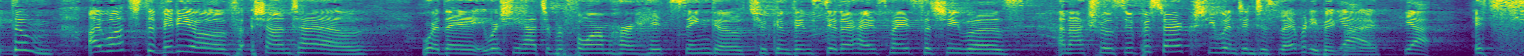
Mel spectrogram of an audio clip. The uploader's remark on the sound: Live at the Sugar Club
